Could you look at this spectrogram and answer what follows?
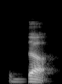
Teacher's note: നാവിന്റെ അറ്റം മേലെ മുൻബല്ലിന്റെ മുരട്ടിലാണ്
